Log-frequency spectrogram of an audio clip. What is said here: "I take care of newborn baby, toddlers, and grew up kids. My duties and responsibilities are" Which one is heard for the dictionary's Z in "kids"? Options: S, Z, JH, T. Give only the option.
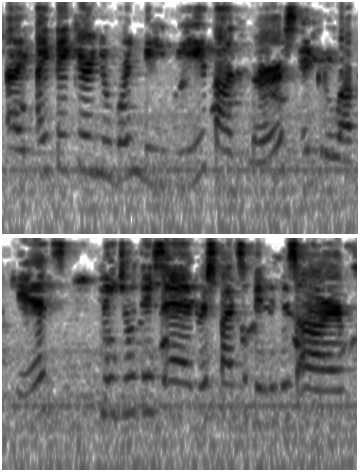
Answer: S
